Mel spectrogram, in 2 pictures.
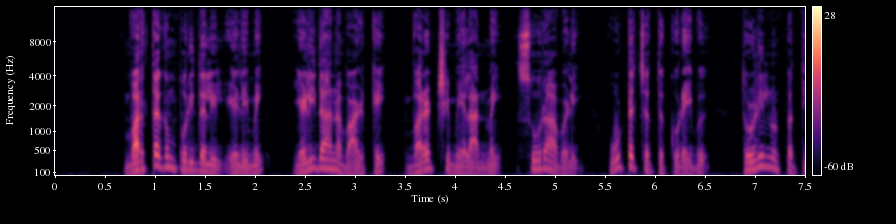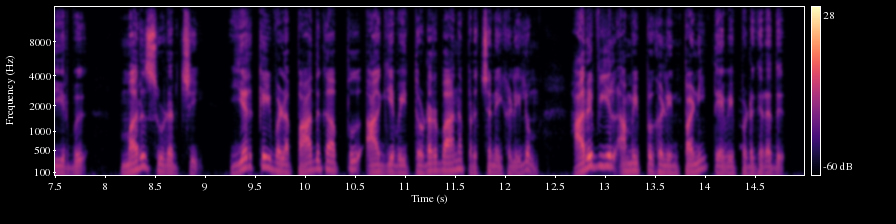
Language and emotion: Tamil, neutral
